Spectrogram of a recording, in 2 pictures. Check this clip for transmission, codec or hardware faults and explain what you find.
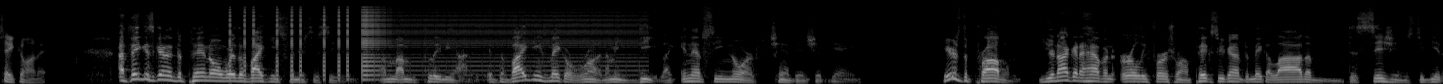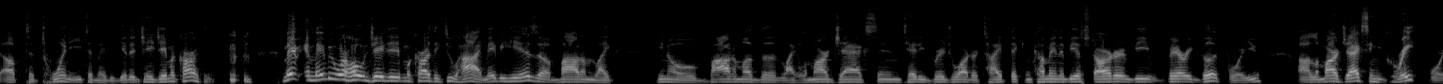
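A nearby 2G mobile phone interferes with the speech in two consecutive stretches, first while it signals and then while it holds a call.

GSM signalling bursts, 2.29 to 3.49 s, just after "depend on": the phone sends short groups of radio bursts, and the audio circuitry rectifies them into sound. The result is a galloping dit-dit-dit of brief 217 Hz buzzes, somewhat louder than the speech.

GSM phone buzz, 3.62 to 6.49 s: the phone now transmits continuously at 217 bursts per second, which points to a call in progress. Rectified in the audio path, this becomes a hard, raspy 217 Hz buzz rich in harmonics, steady and about 9 dB below the speech.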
